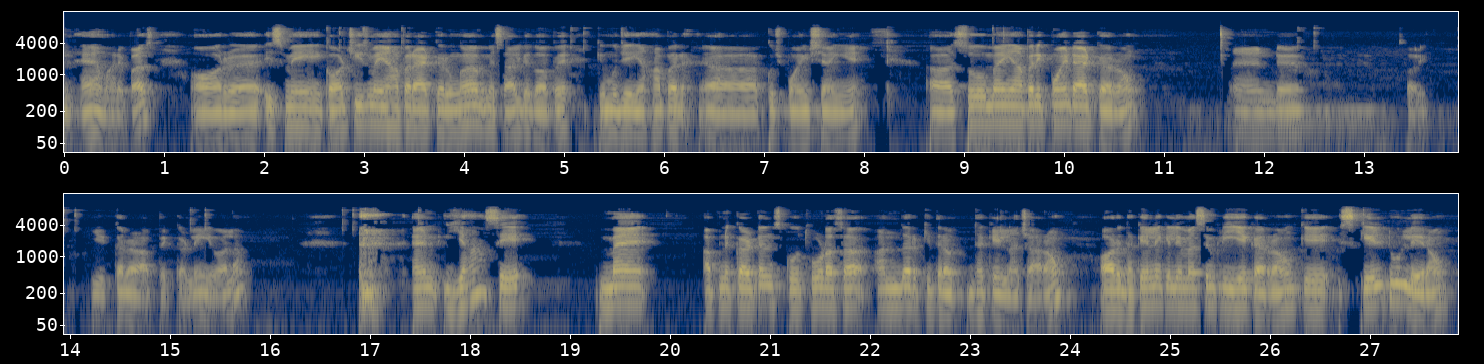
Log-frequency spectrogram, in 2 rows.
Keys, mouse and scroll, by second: 2.6-5.0 drag, 9.2 click, 12.3 click, 16.3-22.0 drag, 26.7 click.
